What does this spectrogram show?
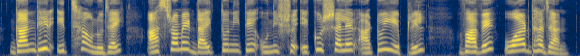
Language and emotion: Bengali, neutral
